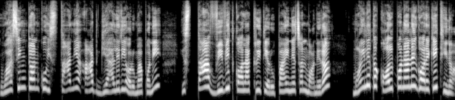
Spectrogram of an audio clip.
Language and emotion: Nepali, surprised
